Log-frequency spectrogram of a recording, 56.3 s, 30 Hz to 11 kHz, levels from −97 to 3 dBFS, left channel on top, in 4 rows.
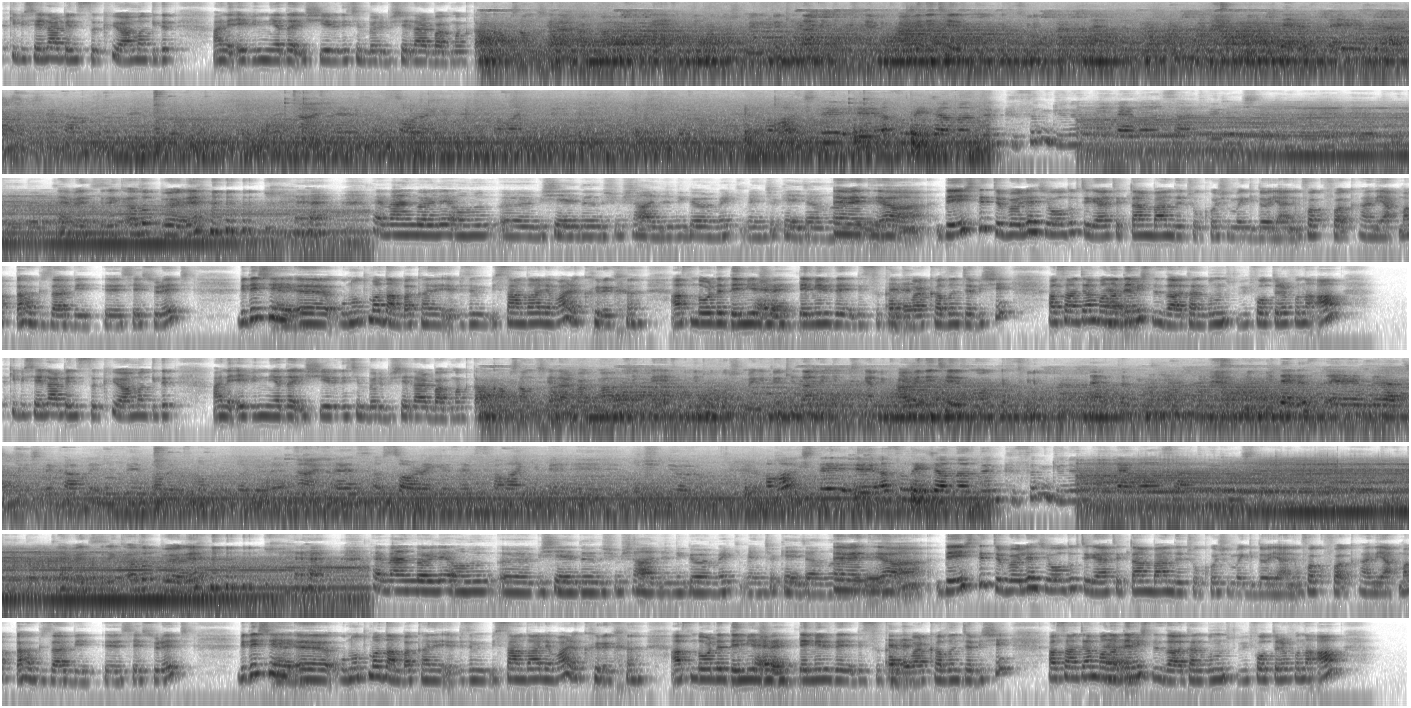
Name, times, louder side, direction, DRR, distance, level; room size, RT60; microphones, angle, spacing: voice 1, 0.0-10.4 12.1-12.7 17.0-17.5 28.7-31.0 36.4-49.9 50.2-55.9, equal, 5° right, 3 dB, 1.2 m, -27 dB
sound 1, 4.7-24.0, left 3 dB, 65° left, 0.9 m, -23 dB
voice 2, 9.0-9.3 10.9-29.0 29.8-30.2 30.9-37.3 44.9-45.2 49.7-50.1 51.1-51.3 53.2-53.5, right 3 dB, 60° right, -1 dB, 2.4 m, -28 dB
sound 2, 11.4-21.4, equal, 25° left, 2.0 m, -37 dB
sound 3, 24.8-31.8, right 5 dB, 75° right, 0.6 m, -25 dB
7.0 x 5.2 x 3.4 m, 0.34 s
head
